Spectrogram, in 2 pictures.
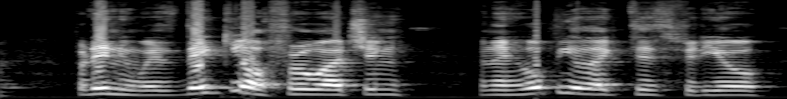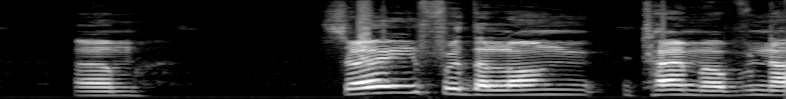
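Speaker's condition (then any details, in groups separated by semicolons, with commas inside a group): Cerebral palsy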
